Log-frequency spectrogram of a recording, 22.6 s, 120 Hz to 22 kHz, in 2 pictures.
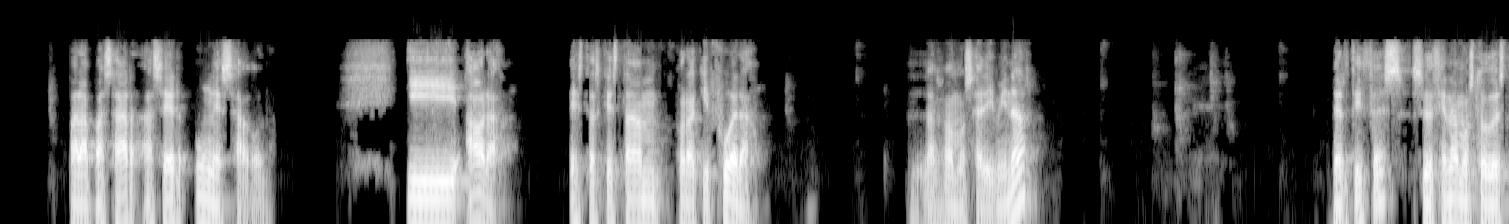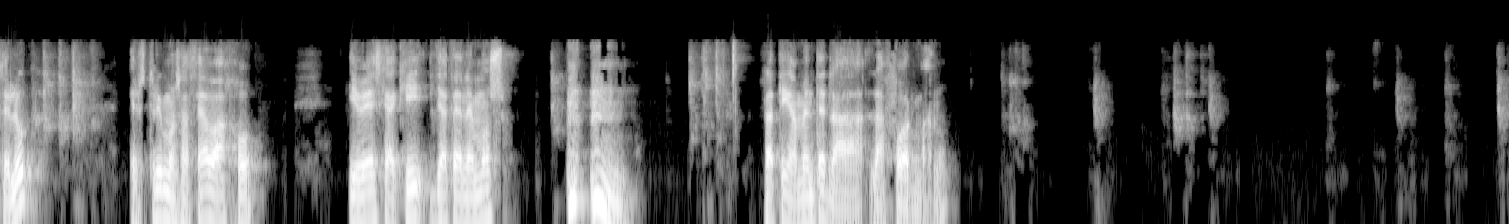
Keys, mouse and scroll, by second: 0.6 shift+middle click, 2.3 right click, 3.6 shift+right click, 4.0 shift+middle click, 5.4 shift+right click, 5.4 shift+middle click, 6.3 middle click, 6.8 shift+middle click, 6.8 shift+right click, 7.9 shift+right click, 8.3 shift+right click, 8.8 shift+middle click, 9.1 x, 10.4 alt+right click, 11.2 shift+middle click, 13.6 middle click, 13.6-14.3 scroll down 2, 13.6 e, 13.6 z, 14.3 shift+middle click, 14.3 scroll down 2, 14.5 s, 17.5 g, 18.8 g, 19.7 shift+middle click, 20.1 Tab, 20.6 shift+middle click, 21.5 right click, 22.0 shift+middle click, 22.4 middle click.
